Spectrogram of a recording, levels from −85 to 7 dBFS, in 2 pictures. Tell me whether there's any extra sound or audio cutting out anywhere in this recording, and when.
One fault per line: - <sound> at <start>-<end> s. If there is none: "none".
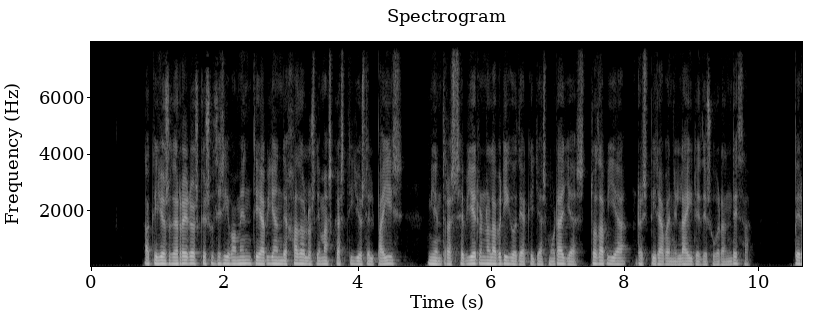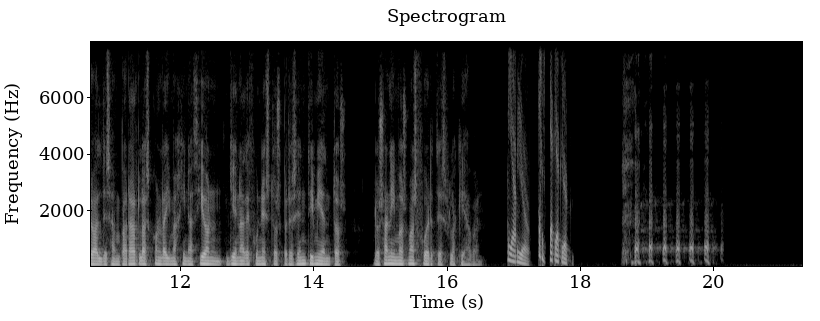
- chirp at 16.9-17.9 s
- laugh at 18.6-20.2 s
